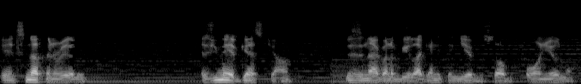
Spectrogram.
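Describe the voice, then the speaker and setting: A man's voice: deep voice, steady tone, quick pace, dull audio, faint music behind, natural voice. An actor playing a nonchalant young rich heir in an old-time radio drama, casually boastful about his family's wealth. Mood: casual boasting. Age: young adult.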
